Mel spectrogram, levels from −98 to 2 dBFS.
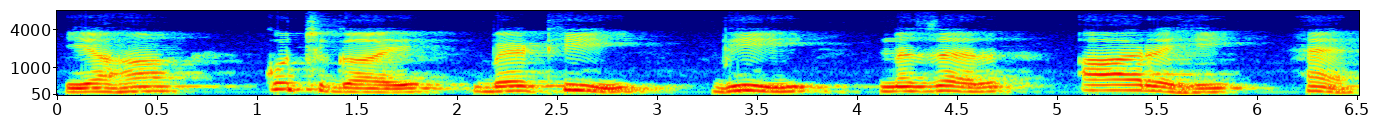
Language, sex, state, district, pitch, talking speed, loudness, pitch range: Hindi, male, Rajasthan, Bikaner, 155 Hz, 85 wpm, -14 LUFS, 135-165 Hz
